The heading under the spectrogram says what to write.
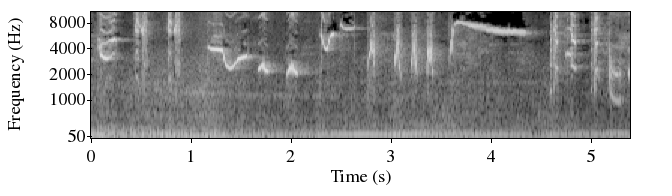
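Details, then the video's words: Orange-headed thrush, called anis kembang, giving a rich varied song of quick sharp clicks mixed with looping, dipping whistles and a long high falling whistle, over a faint low background hum. "Burung Anis Kembang Yang Super Gacor"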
